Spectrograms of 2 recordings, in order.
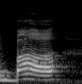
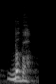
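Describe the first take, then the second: First: The sound is long and drawn out. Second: The sound is very short and clipped. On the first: The speaker calls it wrong. "We don't say buh" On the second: The speaker calls it right. "we have to make it a really short sound"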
